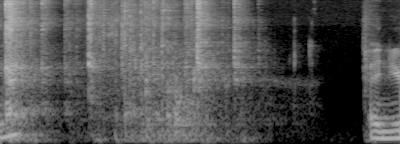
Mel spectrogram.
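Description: Thin craft wire being handled and bent by hand, a light scraping and clicking of the wire ends that stops about a second and a half in.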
